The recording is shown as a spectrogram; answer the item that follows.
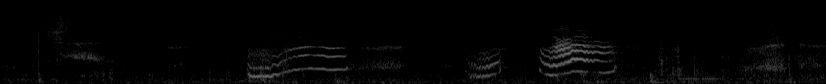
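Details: Norwegian Forest Cat clinging to a person's arm and acting affectionate in front of the owner's daughter, indoors; two drawn-out harmonic meows that rise then bend downward, with a shorter softer mew between them, in a quiet room.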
